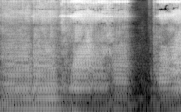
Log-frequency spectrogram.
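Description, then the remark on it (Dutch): A power drill whirs loudly and steadily, its motor pitch shifting slightly, then cuts out briefly near the end before spinning up again. No voices. “Dat is boren.”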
